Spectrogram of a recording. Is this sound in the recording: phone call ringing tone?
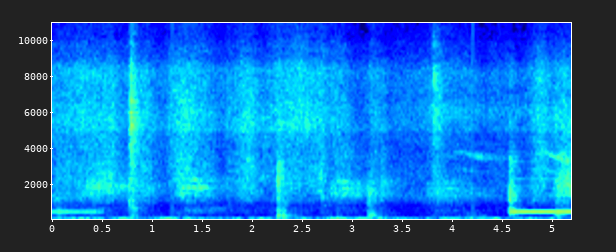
yes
